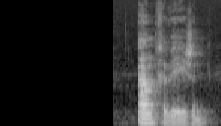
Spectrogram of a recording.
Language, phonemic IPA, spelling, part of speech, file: Dutch, /ˈaŋɣəˌwezə(n)/, aangewezen, adjective / verb, Nl-aangewezen.ogg
- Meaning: past participle of aanwijzen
